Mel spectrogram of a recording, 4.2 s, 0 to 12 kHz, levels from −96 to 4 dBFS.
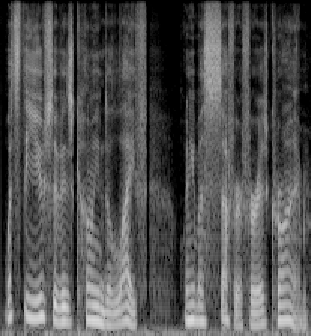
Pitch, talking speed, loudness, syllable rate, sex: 145 Hz, 215 wpm, -19 LUFS, 5.3 syllables/s, male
